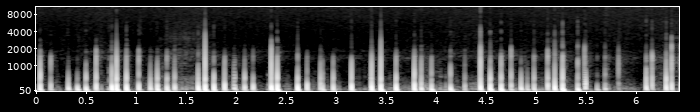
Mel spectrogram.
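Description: Fingertips and nails tap and scratch quickly on a round, solid, soft teal EVA foam sponge disc. Around 47 short, dull, low thuds come in a rapid, uneven stream, each dying away almost at once with no ring and little brightness.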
